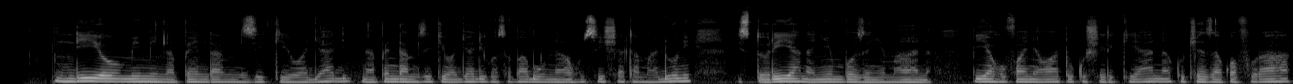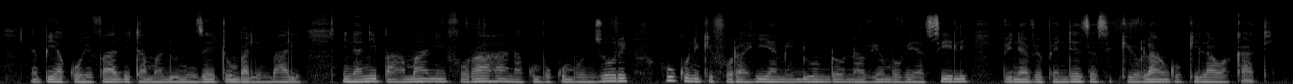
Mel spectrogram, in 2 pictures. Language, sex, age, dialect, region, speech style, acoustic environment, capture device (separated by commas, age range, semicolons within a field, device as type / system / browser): Swahili, male, 25-34, Kenya - Nairobi Sheng-influenced, Kenya, relaxed; focused; excited, nature; silence, mobile / Linux / Chrome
